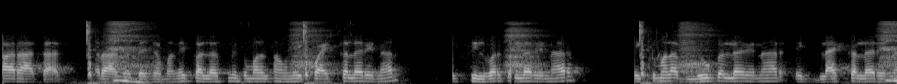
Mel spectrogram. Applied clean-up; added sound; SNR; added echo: none; Breathing + Splash, splatter; 9 dB; none.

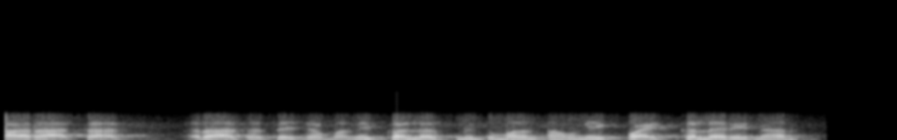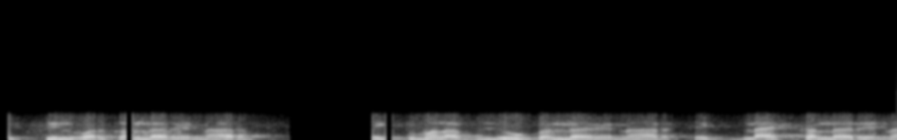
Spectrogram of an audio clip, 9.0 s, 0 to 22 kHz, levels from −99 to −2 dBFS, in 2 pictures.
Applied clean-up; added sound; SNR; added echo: none; none; none; none.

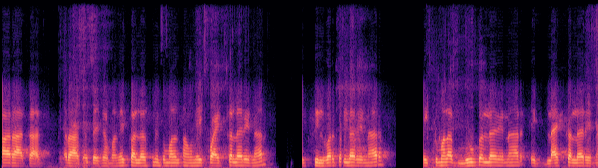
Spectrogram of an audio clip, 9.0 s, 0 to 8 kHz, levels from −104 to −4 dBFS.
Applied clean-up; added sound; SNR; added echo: neural separator model SepFormer DNS4.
